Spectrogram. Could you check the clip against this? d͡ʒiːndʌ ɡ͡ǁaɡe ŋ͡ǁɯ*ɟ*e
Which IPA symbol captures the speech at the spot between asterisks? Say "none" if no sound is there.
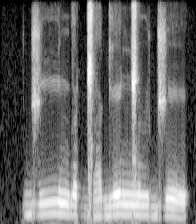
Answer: d͡ʒ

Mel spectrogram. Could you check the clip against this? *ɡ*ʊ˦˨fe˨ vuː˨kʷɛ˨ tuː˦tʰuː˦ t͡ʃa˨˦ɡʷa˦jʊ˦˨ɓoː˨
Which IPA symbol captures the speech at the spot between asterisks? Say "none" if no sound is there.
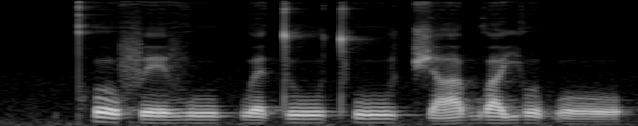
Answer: kʰ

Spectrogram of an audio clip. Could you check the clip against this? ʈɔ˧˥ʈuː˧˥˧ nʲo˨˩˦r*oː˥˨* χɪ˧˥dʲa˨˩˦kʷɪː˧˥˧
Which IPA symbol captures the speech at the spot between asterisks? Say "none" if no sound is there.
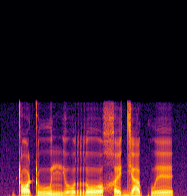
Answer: oː˥˨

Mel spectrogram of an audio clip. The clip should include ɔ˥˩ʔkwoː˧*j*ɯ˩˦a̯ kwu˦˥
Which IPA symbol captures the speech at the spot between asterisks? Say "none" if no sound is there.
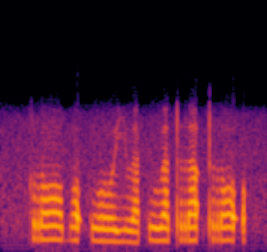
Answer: j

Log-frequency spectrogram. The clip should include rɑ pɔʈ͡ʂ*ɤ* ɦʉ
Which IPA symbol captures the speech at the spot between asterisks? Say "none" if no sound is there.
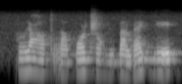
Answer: ɔ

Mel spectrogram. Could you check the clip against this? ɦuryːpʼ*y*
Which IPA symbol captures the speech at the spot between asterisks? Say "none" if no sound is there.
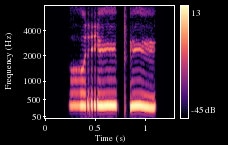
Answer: y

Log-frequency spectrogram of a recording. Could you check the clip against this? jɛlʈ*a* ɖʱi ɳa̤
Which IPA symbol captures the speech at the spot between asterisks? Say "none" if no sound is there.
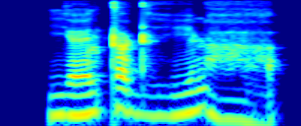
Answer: ʌ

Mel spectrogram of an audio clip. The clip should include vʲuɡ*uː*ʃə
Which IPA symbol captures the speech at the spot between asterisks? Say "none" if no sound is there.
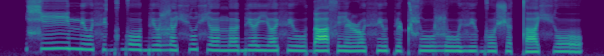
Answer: ʊː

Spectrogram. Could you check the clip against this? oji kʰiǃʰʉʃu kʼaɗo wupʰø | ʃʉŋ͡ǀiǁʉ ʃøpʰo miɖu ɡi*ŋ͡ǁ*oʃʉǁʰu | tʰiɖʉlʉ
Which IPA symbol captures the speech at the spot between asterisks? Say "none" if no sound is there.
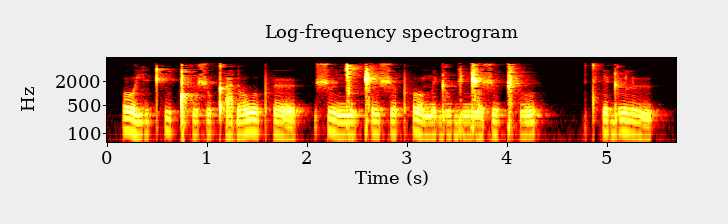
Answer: ŋ͡ǁ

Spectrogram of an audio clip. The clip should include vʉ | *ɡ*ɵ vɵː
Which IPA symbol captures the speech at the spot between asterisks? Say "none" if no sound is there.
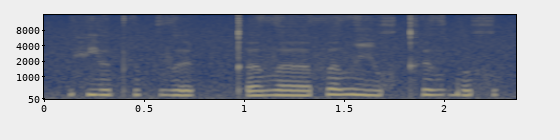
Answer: kʼ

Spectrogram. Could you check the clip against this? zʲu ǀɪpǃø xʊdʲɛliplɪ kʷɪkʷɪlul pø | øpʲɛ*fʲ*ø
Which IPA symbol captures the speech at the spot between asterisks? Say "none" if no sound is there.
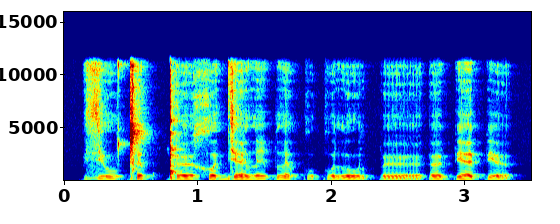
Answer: pʲ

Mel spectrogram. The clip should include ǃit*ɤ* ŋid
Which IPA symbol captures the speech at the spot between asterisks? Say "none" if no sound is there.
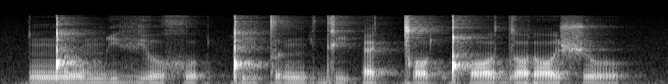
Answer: ɤ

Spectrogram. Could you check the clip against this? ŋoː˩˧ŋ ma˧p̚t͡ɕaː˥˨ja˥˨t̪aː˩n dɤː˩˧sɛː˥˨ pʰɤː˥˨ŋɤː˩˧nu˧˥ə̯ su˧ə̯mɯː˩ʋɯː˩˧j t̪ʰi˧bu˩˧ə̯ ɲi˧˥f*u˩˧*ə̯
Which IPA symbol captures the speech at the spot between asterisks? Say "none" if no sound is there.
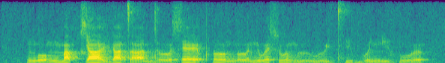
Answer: u˥˨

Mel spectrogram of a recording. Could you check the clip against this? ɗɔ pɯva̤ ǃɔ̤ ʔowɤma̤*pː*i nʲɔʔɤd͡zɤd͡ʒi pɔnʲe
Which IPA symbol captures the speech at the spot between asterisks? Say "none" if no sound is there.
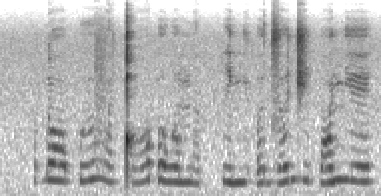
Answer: pː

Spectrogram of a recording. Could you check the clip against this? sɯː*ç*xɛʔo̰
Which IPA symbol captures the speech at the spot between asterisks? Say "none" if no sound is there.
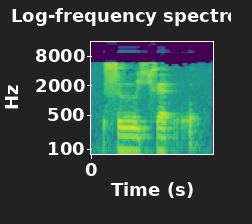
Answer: ç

